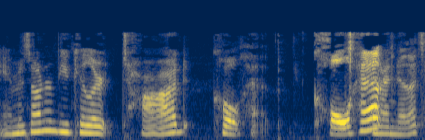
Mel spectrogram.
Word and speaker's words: Kohlhepp: to discuss the Amazon review killer Todd kohlhepp Cole head I know that's how you pronounce it because I watched like five documentaries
